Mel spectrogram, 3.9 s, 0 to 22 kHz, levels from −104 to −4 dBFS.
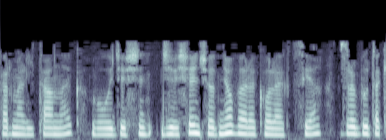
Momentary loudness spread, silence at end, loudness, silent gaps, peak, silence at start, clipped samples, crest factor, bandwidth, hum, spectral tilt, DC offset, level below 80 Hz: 7 LU; 0.05 s; -16 LUFS; none; -2 dBFS; 0 s; under 0.1%; 14 dB; 6.6 kHz; none; -5.5 dB/octave; under 0.1%; -54 dBFS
